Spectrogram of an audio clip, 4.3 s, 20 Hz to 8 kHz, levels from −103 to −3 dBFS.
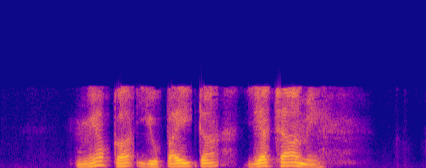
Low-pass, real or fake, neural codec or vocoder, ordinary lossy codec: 7.2 kHz; fake; codec, 16 kHz, 1.1 kbps, Voila-Tokenizer; AAC, 16 kbps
